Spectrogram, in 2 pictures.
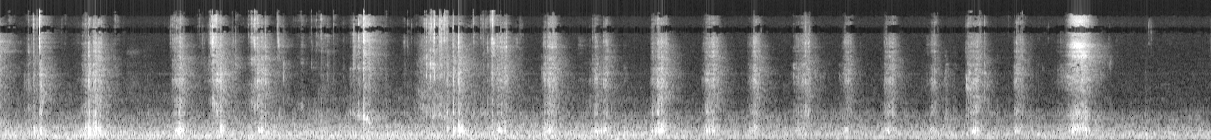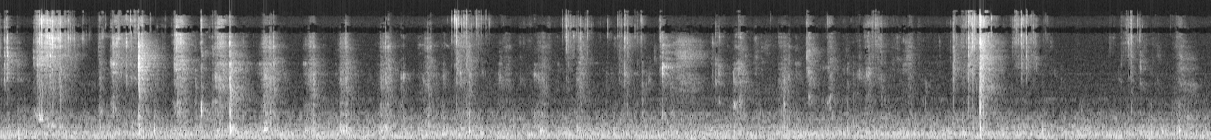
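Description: Close-miked chewing of crunchy food: crisp fried pork skin crunched in many quick bites, with the crunches thinning out in the second half as raw leafy greens are chewed.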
